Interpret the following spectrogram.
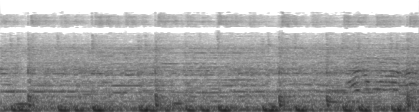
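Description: Hardcore punk band playing live: distorted electric guitars, bass and drums, loud and continuous, with a steady driving beat.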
